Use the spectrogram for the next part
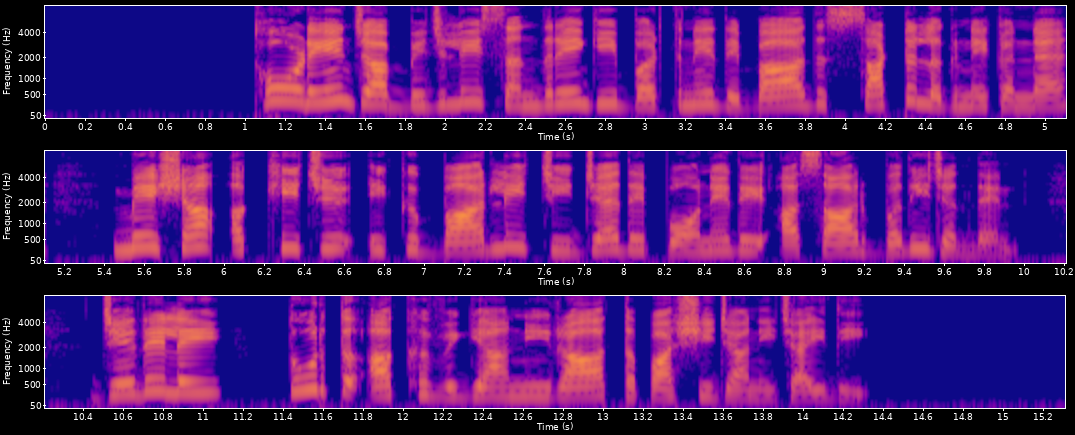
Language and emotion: Dogri, neutral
